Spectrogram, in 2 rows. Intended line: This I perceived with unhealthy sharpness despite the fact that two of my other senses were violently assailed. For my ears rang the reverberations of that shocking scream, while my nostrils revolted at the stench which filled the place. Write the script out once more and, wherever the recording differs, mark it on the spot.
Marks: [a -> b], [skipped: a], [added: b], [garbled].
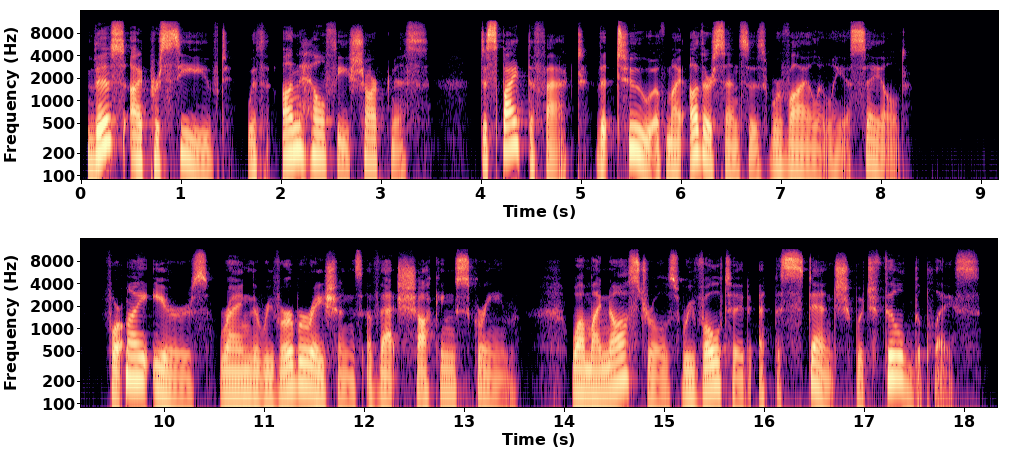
This I perceived with unhealthy sharpness despite the fact that two of my other senses were violently assailed. For my ears rang the reverberations of that shocking scream, while my nostrils revolted at the stench which filled the place.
